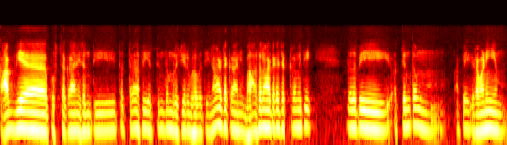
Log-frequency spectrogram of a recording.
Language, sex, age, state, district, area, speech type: Sanskrit, male, 30-45, Karnataka, Uttara Kannada, rural, spontaneous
